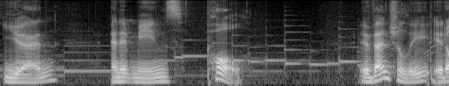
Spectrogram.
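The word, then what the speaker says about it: 援: This character is pronounced yuán, and it means pull.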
